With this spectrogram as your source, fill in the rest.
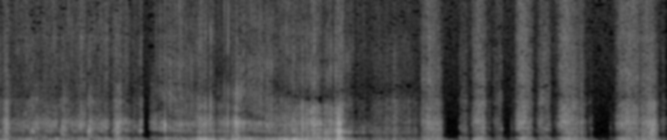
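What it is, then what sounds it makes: Foam microphone windscreen being scratched. The tip of a screwdriver scratches across an orange foam windscreen on a microphone. It makes a muffled, low, rumbling scrape that runs steadily at first, then breaks into shorter, choppier strokes with brief gaps between them.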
